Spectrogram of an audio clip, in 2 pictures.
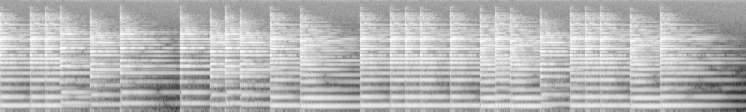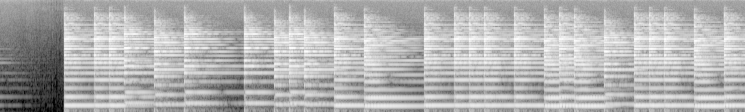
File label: alto; Grace le plus doux son; hymns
